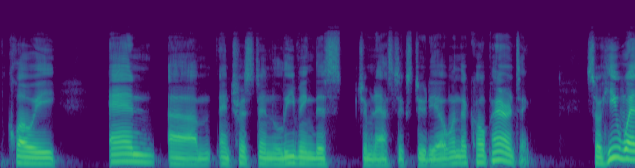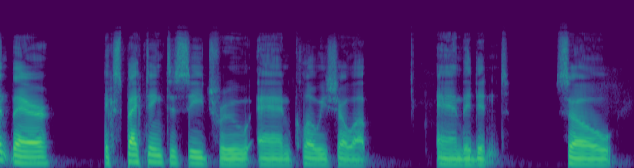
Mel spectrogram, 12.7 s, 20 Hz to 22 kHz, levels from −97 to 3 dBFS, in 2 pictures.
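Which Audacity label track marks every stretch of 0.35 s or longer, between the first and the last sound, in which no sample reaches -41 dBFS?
0.530000	1.090000	silence
5.270000	5.880000	silence
6.820000	7.400000	silence
9.980000	10.460000	silence
11.380000	11.950000	silence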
